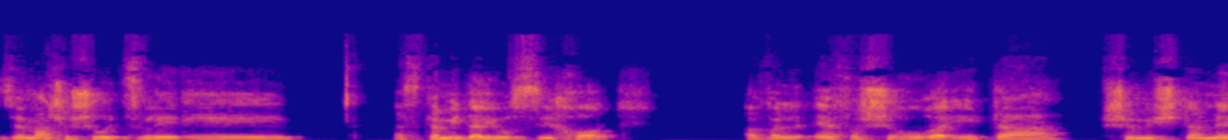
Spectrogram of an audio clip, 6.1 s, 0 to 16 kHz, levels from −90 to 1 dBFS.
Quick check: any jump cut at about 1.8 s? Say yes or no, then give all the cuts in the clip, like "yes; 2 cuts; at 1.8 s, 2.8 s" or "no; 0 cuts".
yes; 1 cut; at 1.8 s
